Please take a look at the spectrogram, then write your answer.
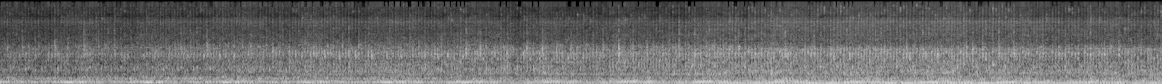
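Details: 1983 Mercedes 300D, OM617 five-cylinder turbo diesel, still burning oil with shot turbo seals and oil well over full: idle won't hold steady, heavy low rumble slowly swelling and easing; idle surging.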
